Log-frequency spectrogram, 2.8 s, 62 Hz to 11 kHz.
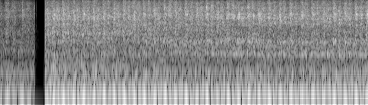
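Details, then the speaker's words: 1978 VW Super Beetle air-cooled engine, Bosch L-Jet injection, after warm-up: even low putter of about three pulses a second, no misses; idling fine so no adjustments made. "All right, it's warmed up. It's idling. Okay, I'm not actually going to make any adjustments."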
